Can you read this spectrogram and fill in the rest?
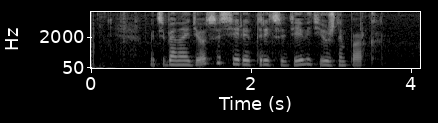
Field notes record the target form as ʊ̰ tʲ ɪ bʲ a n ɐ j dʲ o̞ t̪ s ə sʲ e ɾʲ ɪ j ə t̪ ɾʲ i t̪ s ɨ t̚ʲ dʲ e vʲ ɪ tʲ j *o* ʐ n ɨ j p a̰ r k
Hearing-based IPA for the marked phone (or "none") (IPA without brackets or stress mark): u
